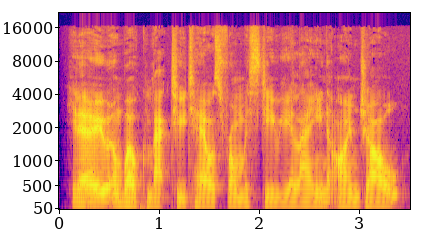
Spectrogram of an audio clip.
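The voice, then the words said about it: Put-on Australian accent. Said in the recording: “Doing my Australian accent.”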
